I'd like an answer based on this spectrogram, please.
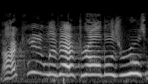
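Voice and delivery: high, fast, loud protest; mock panic. Reader overwhelmed by all those rules, mock panic. Mimics people dreading Leviticus.

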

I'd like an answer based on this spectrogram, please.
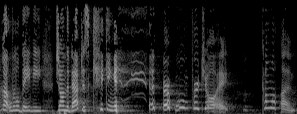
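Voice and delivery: high, tearful laughing through the words; choked-up, laughing delight; laughing with joy. Real, not acted. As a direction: overcome with joyful laughter. Baby leaping for joy story.

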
